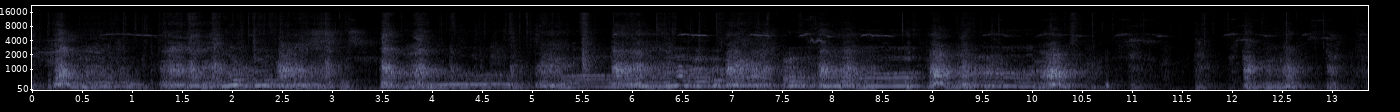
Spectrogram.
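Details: Jack Russell Terrier and two Border Collies, one black-and-white and one red-and-white, tugging over a towel; dense overlapping growls and short barks in rapid bursts, with human speech mixed in and a faint high squeaky tone.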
